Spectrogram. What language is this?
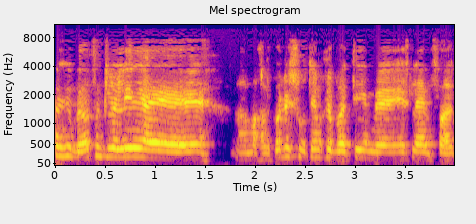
Hebrew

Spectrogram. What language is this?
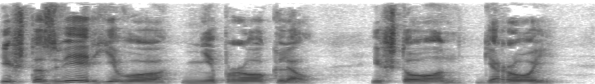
Russian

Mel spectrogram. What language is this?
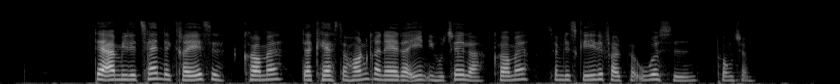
Danish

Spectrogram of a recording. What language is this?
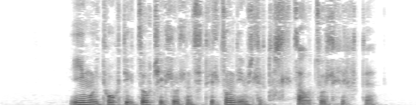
Mongolian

